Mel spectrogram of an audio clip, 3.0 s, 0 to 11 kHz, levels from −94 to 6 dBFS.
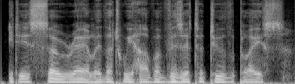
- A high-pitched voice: No, very low, 90 Hz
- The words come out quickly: Yes, fast, 245 wpm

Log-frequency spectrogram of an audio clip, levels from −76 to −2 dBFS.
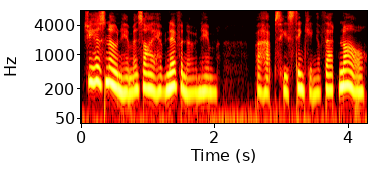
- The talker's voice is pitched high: Yes, high, 195 Hz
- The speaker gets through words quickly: Yes, fast, 225 wpm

